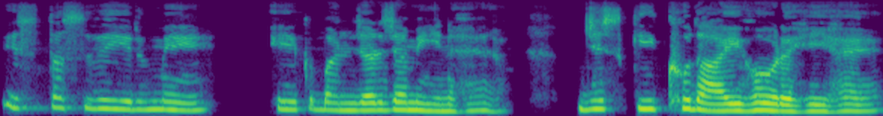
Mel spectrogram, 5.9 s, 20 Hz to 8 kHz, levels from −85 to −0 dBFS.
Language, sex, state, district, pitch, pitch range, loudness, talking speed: Hindi, male, Bihar, Muzaffarpur, 195 Hz, 175-215 Hz, -17 LUFS, 120 wpm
